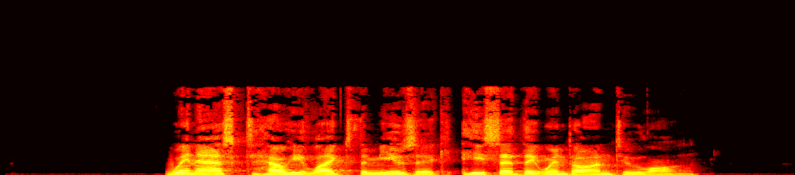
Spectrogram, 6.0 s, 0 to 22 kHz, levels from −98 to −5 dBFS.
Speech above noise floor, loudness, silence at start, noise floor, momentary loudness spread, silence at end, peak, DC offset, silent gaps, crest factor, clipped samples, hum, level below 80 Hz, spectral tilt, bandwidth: 60 dB; -23 LUFS; 1.25 s; -83 dBFS; 8 LU; 0.75 s; -6 dBFS; under 0.1%; none; 20 dB; under 0.1%; none; -64 dBFS; -5.5 dB/octave; 11.5 kHz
